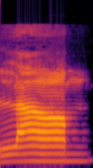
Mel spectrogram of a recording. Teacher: দুই সামনের দুই সাইডে দাঁতের গড়ার সাথে জীবের আগা জীবের এক কিনারা লাগছে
